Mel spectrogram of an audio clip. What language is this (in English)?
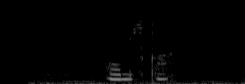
Russian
